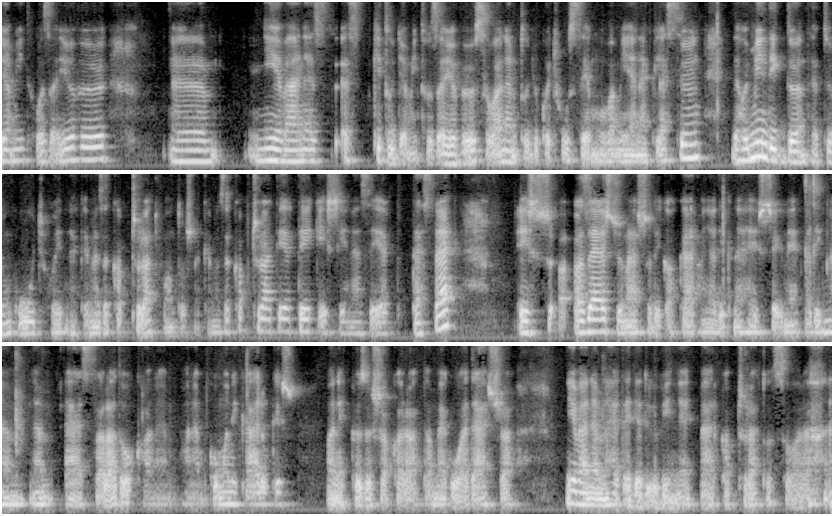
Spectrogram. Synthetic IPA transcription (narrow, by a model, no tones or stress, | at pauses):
ɒmit̪ho̞zɒ̰jøvøː | ø | ɲilvaːnɛzɛ̰skit̪uɟːɒmit̪ho̞zɒjøvøːsoːvɒ̰lnɛmt̪udɟːukho̞chṵːsḛːvmuːlvɒ̰mijɛnɛklɛsyŋkd̪ɛɦo̞ɟmind̪iɡ̚d̪ø̞nt̪hɛt̪yŋkuːcho̞ɟnɛkɛmɛzɒkɒp̚t͡ʃo̞lʔɒt̪fo̞nt̪o̞ʃnɛkɛmɛzɒkɒpt͡ʃo̞lɒt̪eːrt̪eːkeːʃeːnɛzeːrt̪ːɛsɛk | eːʃɒzɛlʃøːmaːʃod̪ikɒkaːrɦɒɲɒd̪iknɛɦɛːʃːḛːɡneːlpɛd̪iɡnɛmnɛmɛ̰lsɒ̰lʔɒ̰d̪o̞khɒnɛmɦɒnɛmko̞mːunikaːlukeːʃ | vɒnɛckøzø̞ʃɒkɒɾɒ̰t̪ɒmɛɡo̞ːld̪a̰ːʃrɒɲilvaːnːɛmlɛɦɛt̪ɛɟɛd̪y̰lvinːiɛc̚pa̰ːrkɒp̚t͡ʃo̞lɒt̪ʰo̞t̪soːl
